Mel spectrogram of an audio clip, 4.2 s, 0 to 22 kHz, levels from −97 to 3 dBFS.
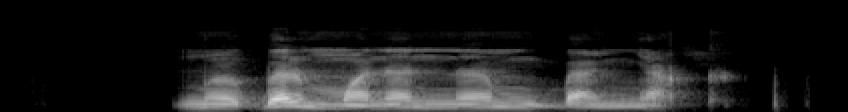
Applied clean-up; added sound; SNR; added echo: none; none; none; none.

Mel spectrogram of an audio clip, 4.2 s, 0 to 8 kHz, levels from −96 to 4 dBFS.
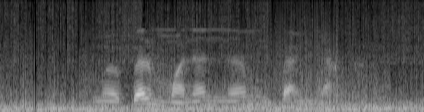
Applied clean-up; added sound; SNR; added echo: none; Engine starting; -1 dB; none.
